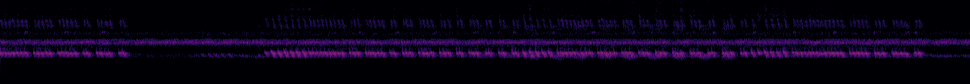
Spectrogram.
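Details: Autumn insect chorus of fast, high chirping pulses, quieter at first and then swelling into a loud continuous trill, with other insects layered above.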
